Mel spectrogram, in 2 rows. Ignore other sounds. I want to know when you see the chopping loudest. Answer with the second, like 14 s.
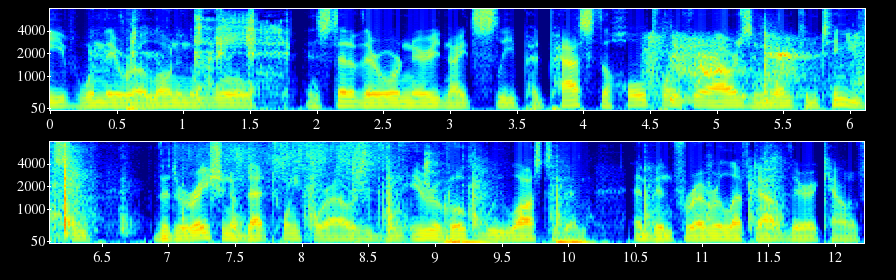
6 s.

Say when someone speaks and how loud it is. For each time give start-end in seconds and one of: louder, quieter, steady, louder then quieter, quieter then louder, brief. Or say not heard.
0.0-12.1 steady.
